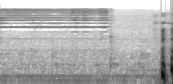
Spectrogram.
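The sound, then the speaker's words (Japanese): A space heater gives a faint, steady high-pitched electronic beep that holds for over a second and then cuts off, followed by a brief burst of voices. “何の音ですか？ ストーブ。”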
